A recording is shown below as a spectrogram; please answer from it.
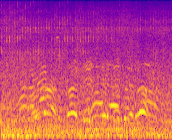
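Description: Motorcycle engine running under way with a steady low rumble, and men's voices talking and calling out over it.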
